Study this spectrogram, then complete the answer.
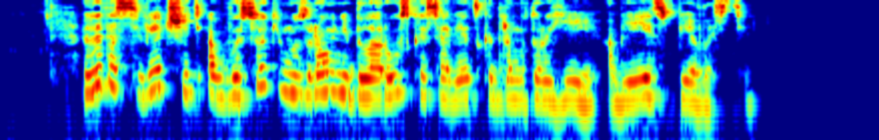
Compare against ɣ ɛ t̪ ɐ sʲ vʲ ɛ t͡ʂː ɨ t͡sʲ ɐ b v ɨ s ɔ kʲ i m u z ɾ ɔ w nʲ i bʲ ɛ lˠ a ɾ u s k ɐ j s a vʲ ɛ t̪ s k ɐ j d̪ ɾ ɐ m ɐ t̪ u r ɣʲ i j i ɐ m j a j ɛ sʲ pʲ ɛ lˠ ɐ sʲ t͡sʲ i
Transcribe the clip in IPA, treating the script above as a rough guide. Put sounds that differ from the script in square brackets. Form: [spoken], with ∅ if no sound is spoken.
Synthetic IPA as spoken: ɣ ɛ t̪ ɐ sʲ vʲ ɛ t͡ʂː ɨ t͡sʲ ɐ b v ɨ s ɔ kʲ i m u z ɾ ɔ w nʲ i bʲ ɛ lˠ a ɾ u s k ɐ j s a vʲ ɛ t̪ s k ɐ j d̪ ɾ ɐ m ɐ t̪ u r ɣʲ i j i ɐ [b] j a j ɛ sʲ pʲ ɛ lˠ ɐ sʲ t͡sʲ i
